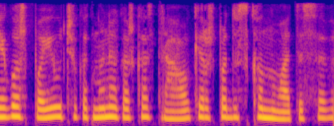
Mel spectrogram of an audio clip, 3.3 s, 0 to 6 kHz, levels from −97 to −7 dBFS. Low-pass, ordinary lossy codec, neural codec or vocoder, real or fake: 5.4 kHz; AAC, 32 kbps; none; real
